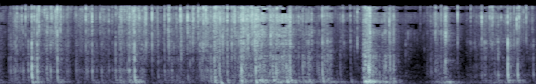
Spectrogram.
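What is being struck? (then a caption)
Layered plastic tape ball. A metal craft knife cuts through a silver and multicolored layered plastic tape ball, producing dense, continuous crinkling and tearing with bright, crackly texture and a low rumbling undertone. The sound swells and dips, with a sharper burst of tearing near the middle before it briefly quiets and resumes.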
